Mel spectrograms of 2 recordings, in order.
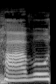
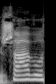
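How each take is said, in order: First: The word begins with a 'ch' sound. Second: The word begins with an 's' sound. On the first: This is the Carpathian Romani and Hungarian form. "A kárpáti cigányban és a magyar köznyelvben" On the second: This is the Italian Romani form. "Az essel, igen"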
